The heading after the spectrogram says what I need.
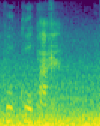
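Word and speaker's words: Corpach: anybody doesn't know, is because it's spelled C-O-R-P-A-C-H, and obviously the Scots people, sometimes it's the NCH is a ch, sometimes it's a, sometimes it's something else. So Corpash. Anyway, apparently it's Corpash.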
